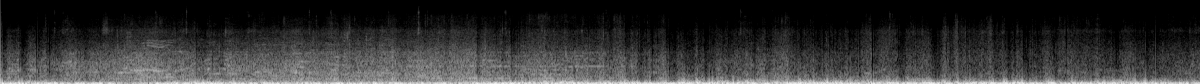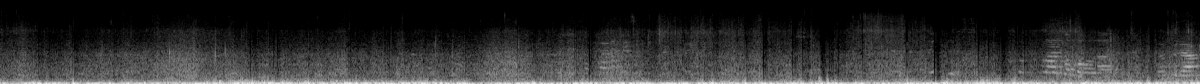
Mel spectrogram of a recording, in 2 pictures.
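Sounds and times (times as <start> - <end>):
faint voices: 0.0 - 7.0, 16.8 - 24.0
wind buffeting microphone: 0.0 - 24.0.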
